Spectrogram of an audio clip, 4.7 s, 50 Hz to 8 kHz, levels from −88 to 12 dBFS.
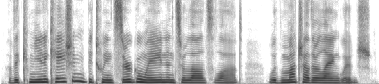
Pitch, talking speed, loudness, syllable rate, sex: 230 Hz, 165 wpm, -15 LUFS, 6.0 syllables/s, female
